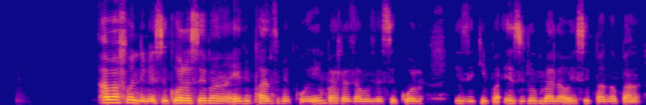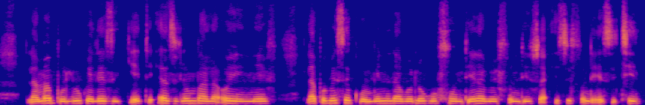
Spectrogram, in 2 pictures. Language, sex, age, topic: North Ndebele, female, 36-49, education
